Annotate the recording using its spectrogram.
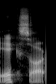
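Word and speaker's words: Iksar: As long as you don't say Iskar, we can be friends. Okay. Yeah. People who say Iskar, like, it's definitively Ixar, right?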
